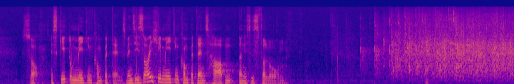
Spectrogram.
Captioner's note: applause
